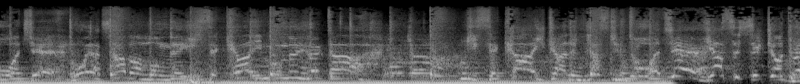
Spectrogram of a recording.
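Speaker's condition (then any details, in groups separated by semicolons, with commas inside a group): No condition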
